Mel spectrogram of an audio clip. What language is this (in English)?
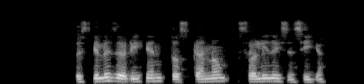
Spanish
